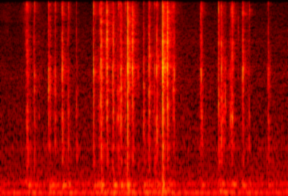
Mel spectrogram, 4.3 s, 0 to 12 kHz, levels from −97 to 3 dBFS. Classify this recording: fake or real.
real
